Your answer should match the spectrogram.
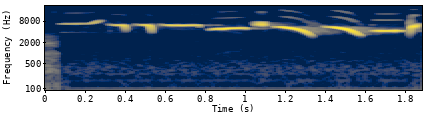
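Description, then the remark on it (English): A small bird, Little Bird in a story, tweets in a quick run of high, thin chirps and short whistled notes, clear, with no other sounds around it. “Little Bird tweeted out aloud, "Yes!”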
